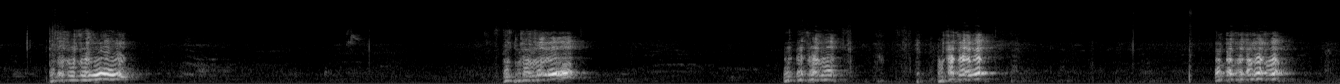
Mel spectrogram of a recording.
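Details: Samsoum, a Boer goat hybrid, gives five loud, quavering, harmonic-rich bleats, each under a second long, separated by quiet gaps of one to four seconds with only faint background sound.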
